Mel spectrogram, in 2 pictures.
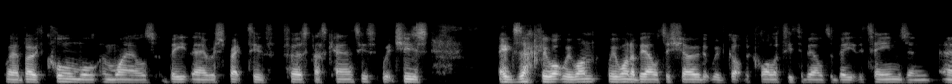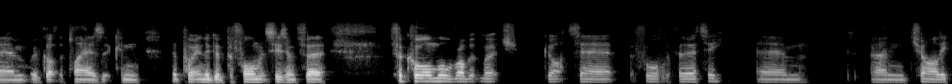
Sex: male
